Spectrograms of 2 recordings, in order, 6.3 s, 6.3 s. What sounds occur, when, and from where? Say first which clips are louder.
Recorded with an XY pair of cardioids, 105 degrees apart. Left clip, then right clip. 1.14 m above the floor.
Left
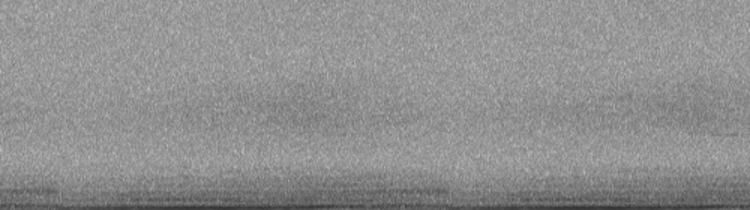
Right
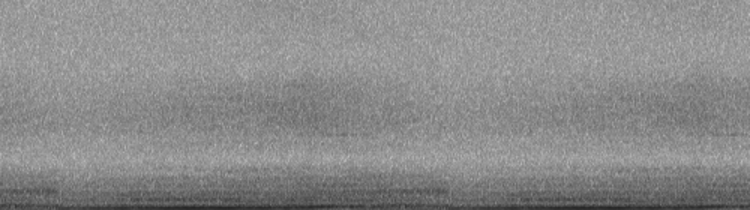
0.0 s a motorcycle: right 5 dB; 40° right; by 6.3 s 30° right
